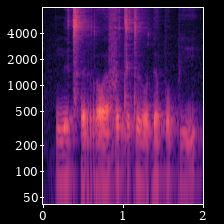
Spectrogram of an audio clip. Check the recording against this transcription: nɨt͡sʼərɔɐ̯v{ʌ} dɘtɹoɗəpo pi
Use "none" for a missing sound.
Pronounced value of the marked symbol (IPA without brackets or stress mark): ə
